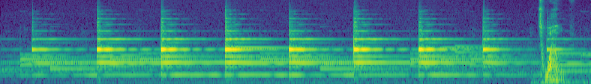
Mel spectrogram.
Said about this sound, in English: He was endeavouring to pierce the darkness when the chimes of a neighbouring church struck. He listened for the hour.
